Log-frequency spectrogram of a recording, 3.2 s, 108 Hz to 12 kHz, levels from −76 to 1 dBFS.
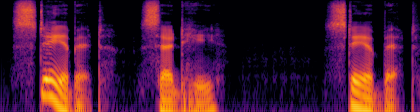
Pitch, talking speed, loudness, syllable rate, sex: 100 Hz, 150 wpm, -17 LUFS, 3.8 syllables/s, male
